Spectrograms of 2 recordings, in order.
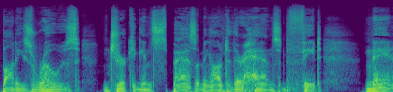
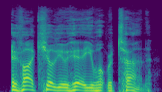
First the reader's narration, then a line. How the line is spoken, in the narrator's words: Harry said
